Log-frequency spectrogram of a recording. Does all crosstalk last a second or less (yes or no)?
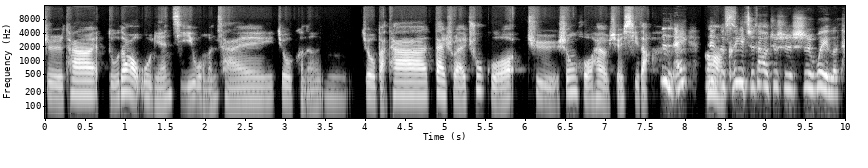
yes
